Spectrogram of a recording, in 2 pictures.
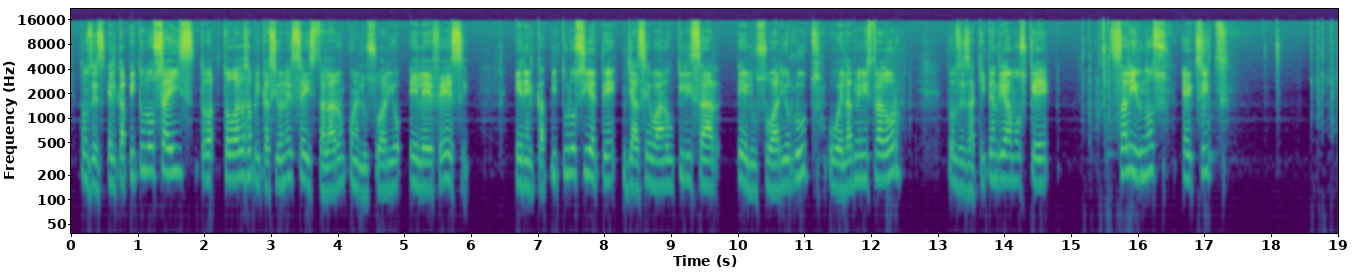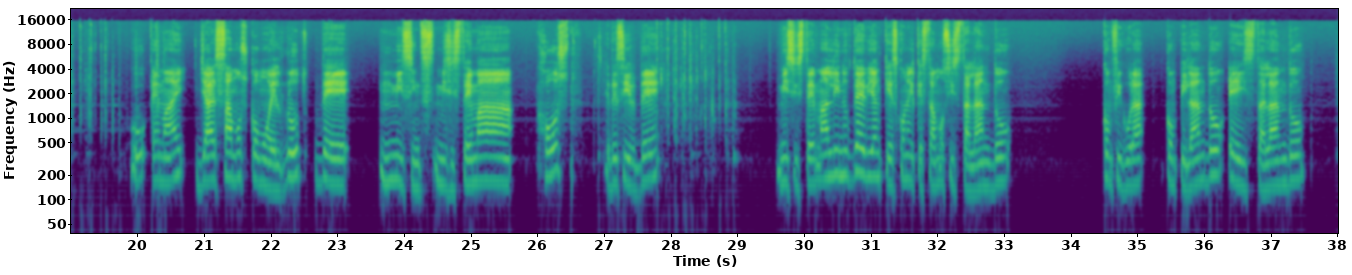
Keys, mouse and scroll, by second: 4.7-5.8 drag, 11.5 click, 14.9-16.2 typing, 16.9 Return, 18.5-20.0 typing, 20.2 Return, 27.5-28.7 typing.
